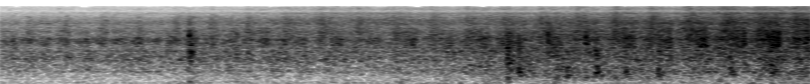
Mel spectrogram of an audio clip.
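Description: Steam locomotive working a train of coaches toward the listener. Its rhythmic exhaust chuffs and the rail noise grow steadily louder as it approaches.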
